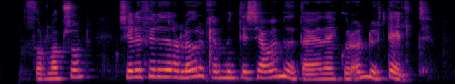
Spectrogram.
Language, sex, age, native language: Icelandic, female, 40-49, Icelandic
